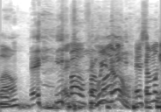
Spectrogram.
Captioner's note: laughing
